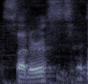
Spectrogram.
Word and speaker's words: Suturist: because then after I had it say the pronunciation of the name, and it said Suturist. Yep. Suturist.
